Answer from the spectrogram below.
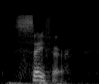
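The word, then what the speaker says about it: סֵפֶר: But if the accent's going to be on the next to last syllable, you'll get a accent mark like this, and you're supposed to pronounce this sefer, which again is the correct way.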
